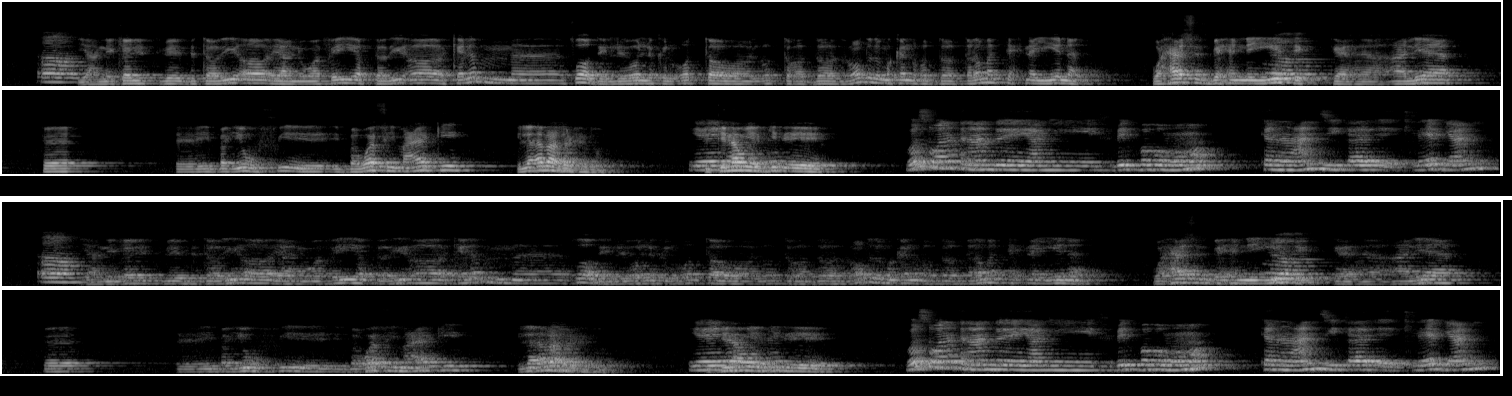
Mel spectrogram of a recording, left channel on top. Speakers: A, in the centre; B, on the left.
A: اه
B: يعني كانت ب- بطريقة يعني وفية بطريقة كلام آه، فاضي اللي يقول لك القطة والقط غدار عمره ما كان غدار طالما انت حنينة وحاسس بحنيتك
A: اه
B: آه، عليها ف يبقى يوفي يبقى وافي معاكي إلى أبعد
A: اه
B: الحدود
A: يا
B: انت
A: لا
B: ناوية تجيبي ايه
A: بص وانا كان عندي يعني في بيت بابا وماما كان عندي كا- كلاب يعني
